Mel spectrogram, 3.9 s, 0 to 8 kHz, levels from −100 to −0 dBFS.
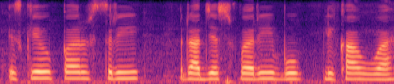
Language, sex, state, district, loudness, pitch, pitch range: Hindi, female, Uttar Pradesh, Lalitpur, -18 LUFS, 205 Hz, 200-220 Hz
